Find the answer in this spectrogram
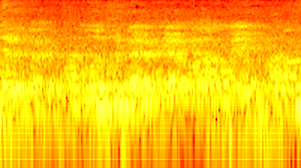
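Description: Only speech: a man lecturing in Hindi.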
